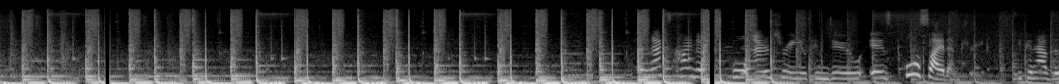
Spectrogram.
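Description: The sound cuts out abruptly twice, with hard-edged silent holes from 1.05 to 1.10 s (about 54 ms) and from 7.09 to 7.15 s (about 60 ms), spaced roughly 6 s apart. This is a gap between stream segments: the time stamps of consecutive 6-second segments leave a small gap, and the player fills it with silence. Nothing is missing from the audio itself; the silence is inserted, which pushes the later material slightly later.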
